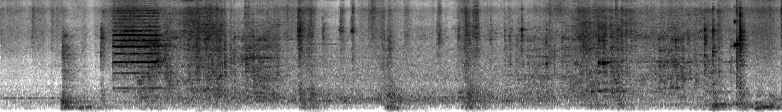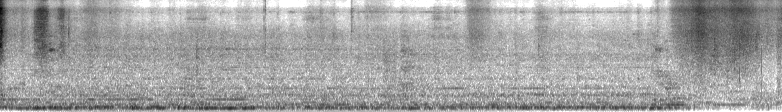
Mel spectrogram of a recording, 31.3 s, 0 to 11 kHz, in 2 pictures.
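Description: A 1992 Semag traction elevator heard from inside the car: a knock about a second in, then a loud electronic tone lasting about a second, then the car running with mechanical rumble that gives way to a steady low hum in the second half.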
